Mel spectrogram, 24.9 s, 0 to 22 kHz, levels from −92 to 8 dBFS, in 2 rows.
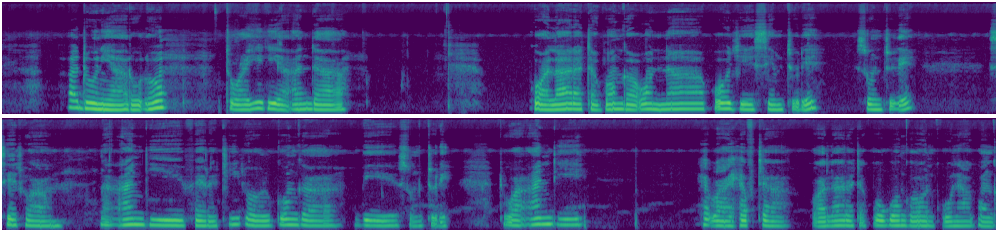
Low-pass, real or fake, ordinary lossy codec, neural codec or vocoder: none; fake; none; vocoder, 44.1 kHz, 128 mel bands every 256 samples, BigVGAN v2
